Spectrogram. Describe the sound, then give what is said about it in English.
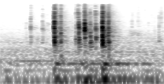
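A short burst of typing on a computer keyboard, several quick clacky keystrokes in an uneven rhythm, with no one speaking. “Eat the sounds of my keyboard.”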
